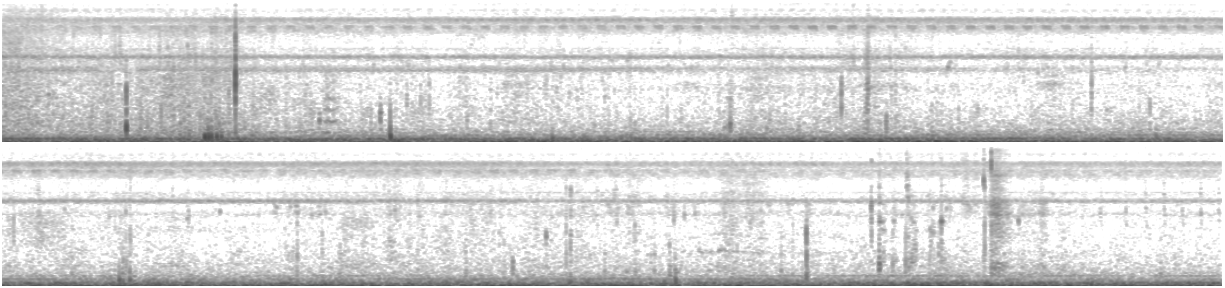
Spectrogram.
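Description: Night insects trilling steadily at a high pitch, over a low rumble from the handheld camera, with a few faint rustles and clicks.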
